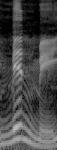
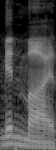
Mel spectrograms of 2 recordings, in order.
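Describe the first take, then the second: First: The name is said the non-local common way. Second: The name is said the Australian local way. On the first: This is the pronunciation used outside the local area. "some say Minmi" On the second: This is the pronunciation the locals use. "that's what the locals call it"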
